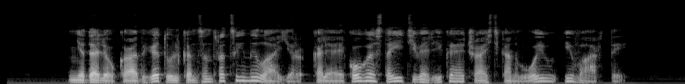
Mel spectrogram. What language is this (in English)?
Belarusian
